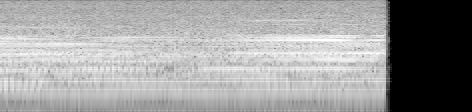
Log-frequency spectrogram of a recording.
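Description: Closing moment of a Carnatic performance for voice, violin and mridangam: after the mridangam's final strokes, the ensemble's held notes ring on as a steady drone, swell slightly, then cut off abruptly just before the end.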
